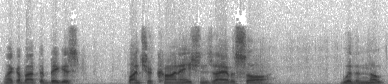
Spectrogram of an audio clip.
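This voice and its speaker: An actor playing a steady, devoted man in a radio drama, plain-spoken and reassuring in short clipped phrases. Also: fairly low pitch, a little slow, background noise, close to an everyday voice. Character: steady, devoted man looking after a female singer. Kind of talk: 1970s radio drama acting.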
